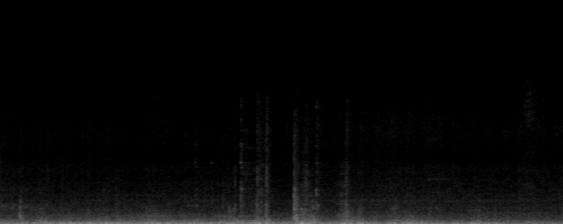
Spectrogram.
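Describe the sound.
Steady, heavy rumble of a mine train riding out of a mine in Switzerland, a continuous low clatter that holds level throughout with no voices.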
